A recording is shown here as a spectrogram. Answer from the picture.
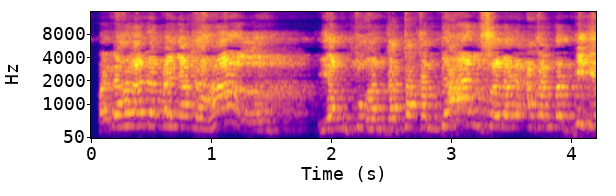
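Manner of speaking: loud and high, driving the lesson home; fervent sermon climax; preaching at full force. Acted. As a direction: proclaim it to the congregation. Preacher drives home the point.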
